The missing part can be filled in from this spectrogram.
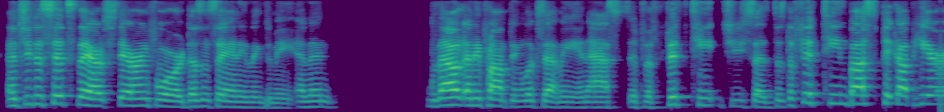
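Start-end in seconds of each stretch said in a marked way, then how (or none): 7.7-9.4 really high-pitched, machine-like robotic voice. Retelling a strange woman asking about the 15 bus, really high robotic voice. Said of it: "in this really high robotic voice".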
